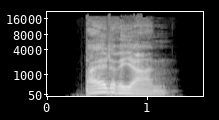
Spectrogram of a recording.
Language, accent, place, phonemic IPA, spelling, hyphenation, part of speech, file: German, Germany, Berlin, /ˈbaldriˌaːn/, Baldrian, Bal‧d‧ri‧an, noun, De-Baldrian.ogg
- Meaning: 1. valerian (Valeriana officinalis) 2. valerian (Valeriana, any plant of the genus Valeriana)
